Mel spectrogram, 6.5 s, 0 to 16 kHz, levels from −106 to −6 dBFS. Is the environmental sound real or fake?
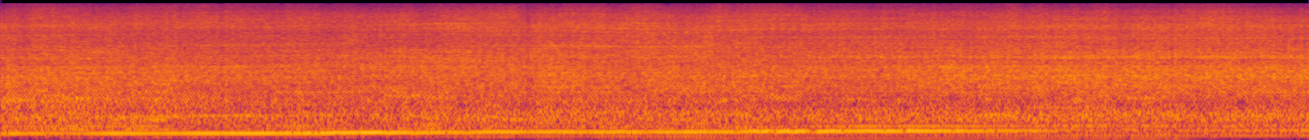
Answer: fake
